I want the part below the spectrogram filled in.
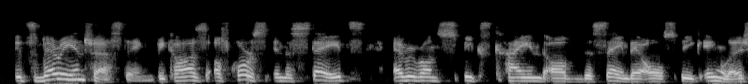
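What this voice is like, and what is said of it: German-accented English. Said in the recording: “only because I'm German, it's already different... You hear it from the first sentence of my accent that it's different”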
